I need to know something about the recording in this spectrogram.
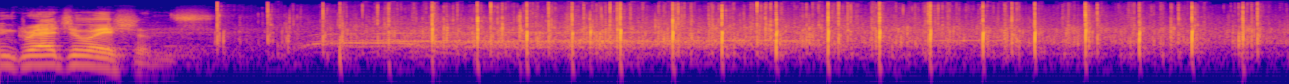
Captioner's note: audience cheering and applauding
